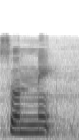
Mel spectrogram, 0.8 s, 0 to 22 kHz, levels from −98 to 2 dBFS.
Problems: none marked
